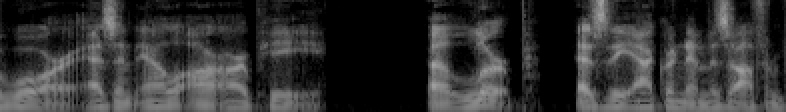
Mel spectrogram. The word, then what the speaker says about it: LRRP: missions of the war as an LRRP a lerp as the acronym is often pronounced which stands for long-range reconnaissance patrol was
